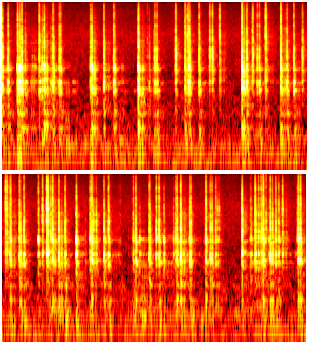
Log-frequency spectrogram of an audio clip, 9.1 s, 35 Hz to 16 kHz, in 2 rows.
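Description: Long natural nails with silver polish tap rapidly on an empty, hollow, rectangular clear plastic tray-like container with a divided compartment, resting on a blue surface. The nails make sharp, bright, clicky taps in quick bursts and flurries. Each tap is hollow, centred around 1.5 kHz, and dies away almost at once.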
